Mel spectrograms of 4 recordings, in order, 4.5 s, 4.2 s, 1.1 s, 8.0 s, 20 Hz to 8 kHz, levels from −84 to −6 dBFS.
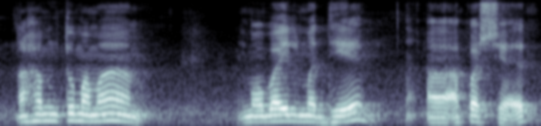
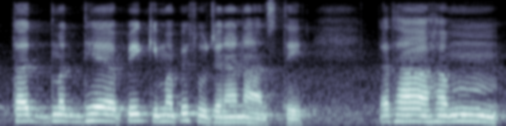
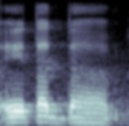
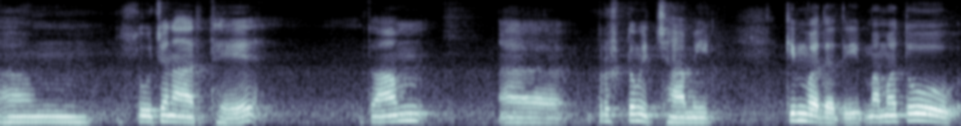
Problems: none marked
